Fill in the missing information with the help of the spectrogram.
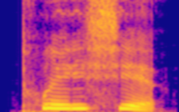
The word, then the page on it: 推卸: tuī xiè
